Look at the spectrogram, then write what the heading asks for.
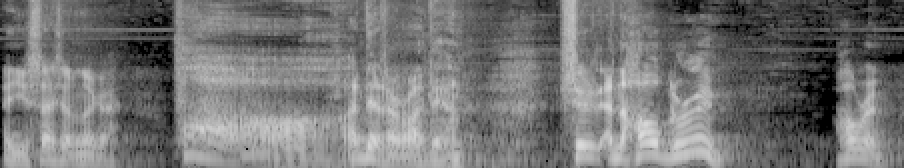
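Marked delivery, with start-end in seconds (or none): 1.2-2.1 low, falling mock wow; imitated audience awe. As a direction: imitate a roomful of awed listeners. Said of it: "they're all sitting there like this".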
